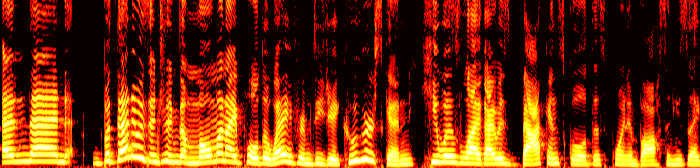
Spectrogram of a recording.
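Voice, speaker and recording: A woman speaks very fast in a high voice, barely pausing. Her tone is animated, with very wide pitch swings. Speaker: podcast guest. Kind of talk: casual chat.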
